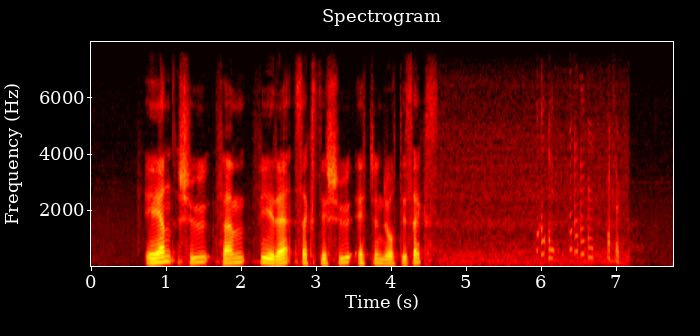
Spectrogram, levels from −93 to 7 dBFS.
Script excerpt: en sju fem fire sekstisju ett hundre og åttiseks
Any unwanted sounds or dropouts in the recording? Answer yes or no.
yes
